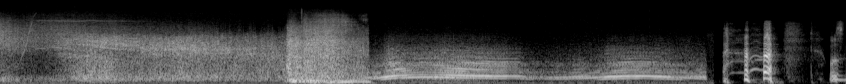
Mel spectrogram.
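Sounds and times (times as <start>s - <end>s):
sharp burst: 0.0s - 4.8s
rushing whooshing roar: 0.7s - 7.1s
car engine revving with a motorcycle-like whine: 2.9s - 7.2s
speech: 7.4s - 8.4s.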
